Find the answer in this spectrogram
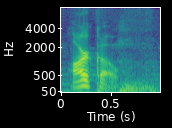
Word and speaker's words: Arco: But it's pronounced Arco. It's Armenian. Armin.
